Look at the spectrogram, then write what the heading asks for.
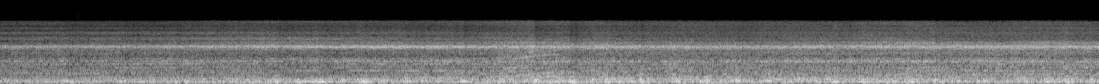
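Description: Frecciarossa 1000 electric high-speed train moving past along the platform: a steady, loud rolling rumble with a steady high whine over it.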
